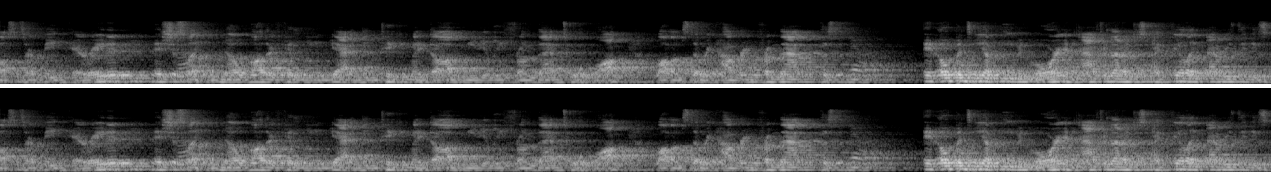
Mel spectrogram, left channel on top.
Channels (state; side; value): identical; both; correlation 1.00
